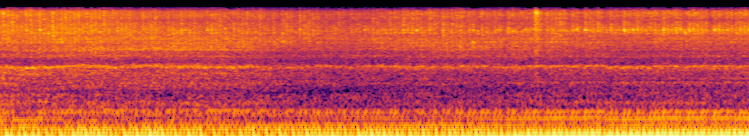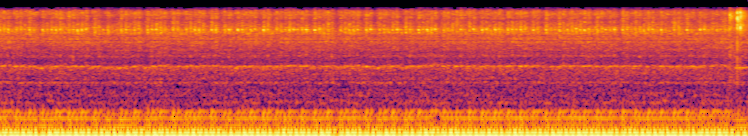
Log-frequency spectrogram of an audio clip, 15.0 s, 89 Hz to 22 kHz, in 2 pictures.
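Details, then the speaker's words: 1999 Honda Valkyrie Interstate after a carburetor tune: an even, steady low idle of about four pulses a second with no popping or misses. Slow screws were turned out a quarter turn to cure a lean idle and left-bank popping. "I could just feel that it was a little bit on the lean side at idle and when you ramped it up and so forth now it's a lot better"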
